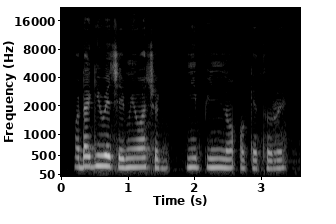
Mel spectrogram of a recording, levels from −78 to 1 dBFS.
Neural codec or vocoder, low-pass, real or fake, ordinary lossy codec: none; 19.8 kHz; real; none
